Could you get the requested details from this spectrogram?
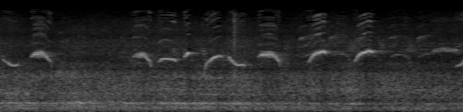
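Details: Chinese hwamei, a tame bird said to sing well, producing evenly spaced arched whistles, each rising and dropping smoothly, roughly two per second, over faint constant background hum.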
